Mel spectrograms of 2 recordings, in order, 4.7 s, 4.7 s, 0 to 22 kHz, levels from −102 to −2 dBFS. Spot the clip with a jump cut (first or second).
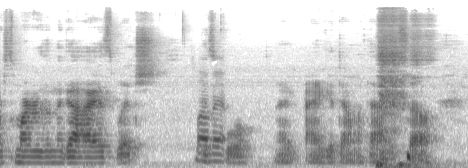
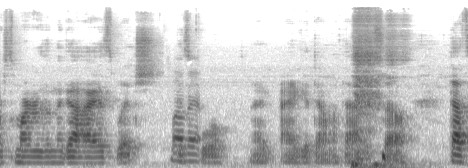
second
